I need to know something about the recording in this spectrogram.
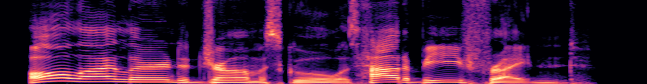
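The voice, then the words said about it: Lucille Ball impression, mid-Atlantic accent. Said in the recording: “How does Balls sound? ... You got to get more of that mid-Atlantic accent.”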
